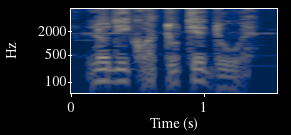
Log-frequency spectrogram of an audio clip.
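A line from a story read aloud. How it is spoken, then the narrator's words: Constant murmur. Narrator (Italian): mormorava senza posa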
